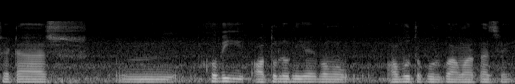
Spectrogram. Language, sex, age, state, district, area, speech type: Bengali, male, 18-30, West Bengal, Kolkata, urban, spontaneous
